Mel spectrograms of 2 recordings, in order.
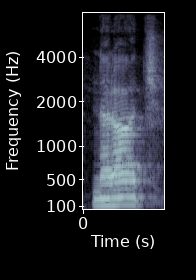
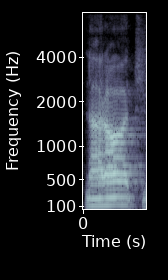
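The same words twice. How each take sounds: First: नाराज with a short first a and a ch ending, nə-raach; wrong pronunciation. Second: नाराज with a long first aa and a clear j ending, naa-raaj; correct pronunciation. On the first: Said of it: "ये गलत है". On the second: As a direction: say नाराज properly, ending in a voiced j. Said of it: "ये सही है". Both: Shown as a demonstration.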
